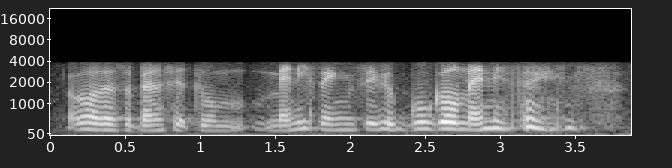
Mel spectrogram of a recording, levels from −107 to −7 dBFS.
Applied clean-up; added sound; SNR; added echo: none; none; none; none.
